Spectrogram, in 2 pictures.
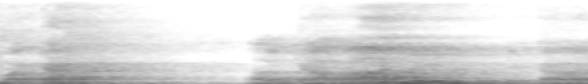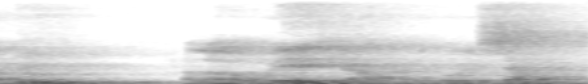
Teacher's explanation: En guaraní las palabras son todas agudas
